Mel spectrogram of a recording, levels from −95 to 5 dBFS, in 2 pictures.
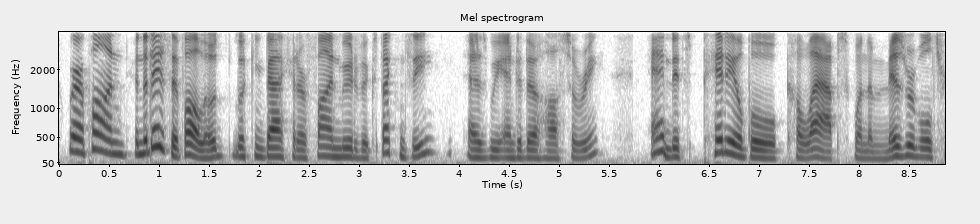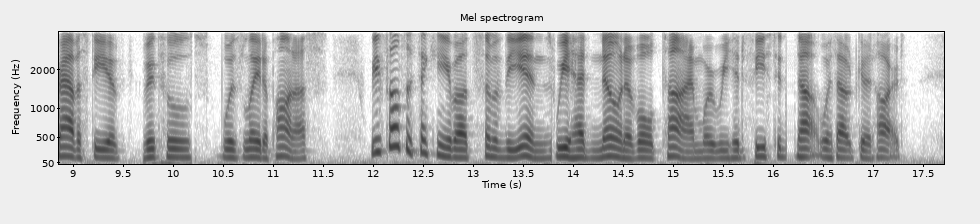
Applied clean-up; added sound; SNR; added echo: none; none; none; none.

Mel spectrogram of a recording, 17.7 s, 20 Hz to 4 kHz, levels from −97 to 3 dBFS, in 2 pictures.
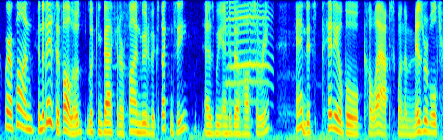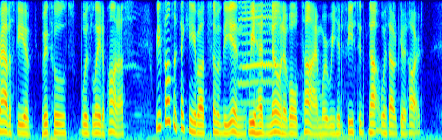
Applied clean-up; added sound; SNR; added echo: none; Livestock, farm animals, working animals; 17 dB; none.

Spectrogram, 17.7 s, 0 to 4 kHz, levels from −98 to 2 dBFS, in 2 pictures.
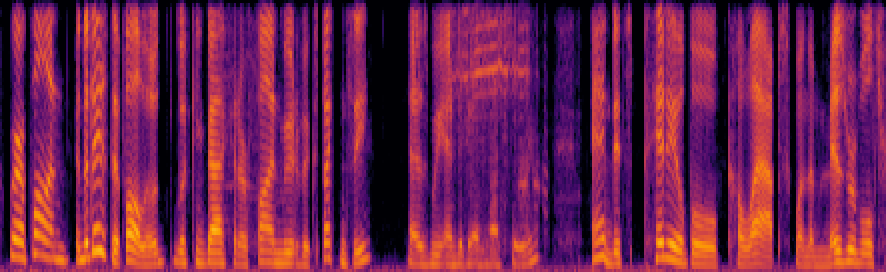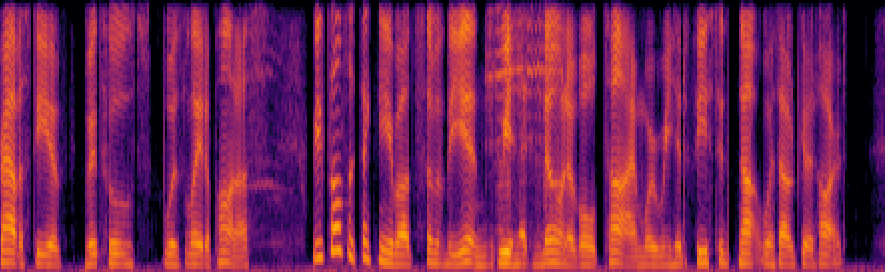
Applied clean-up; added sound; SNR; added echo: neural diffusion model UNIVERSE++.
